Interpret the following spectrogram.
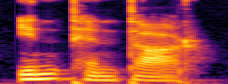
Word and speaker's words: intentar: There are a few options in Spanish, but the one we'll go for right now is intentar. We have 3 syllables. In, ten, tar.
